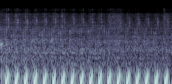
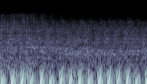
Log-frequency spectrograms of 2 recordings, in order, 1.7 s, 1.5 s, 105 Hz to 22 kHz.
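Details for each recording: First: Suzuki Raider J 110 Fi, idling before valve adjustment: single-cylinder thumping with light ticking on top; loose valve clearance likely; spec intake 0.04–0.08 mm, exhaust 0.12–0.16 mm. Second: Suzuki Raider J Fi idling in neutral after valve clearance adjustment: steady, even idle with soft regular pulses and no ticking; tappet noise gone, normal idle.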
